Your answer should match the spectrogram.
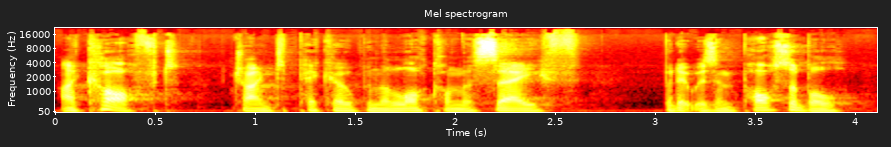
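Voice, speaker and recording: A man's voice: sits low, fairly even intonation, brisk, a little mellow. A man reading a first-person story aloud as dramatic scripted narration. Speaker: audiobook reader.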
